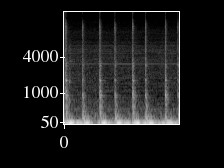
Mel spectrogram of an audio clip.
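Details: 2014 Hyundai Sonata: sharp, regular clicks about four a second as the steering wheel turns, from a worn star-shaped coupler piece under the steering column, to be replaced.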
